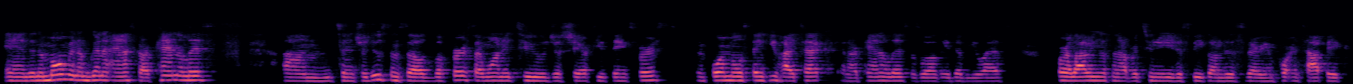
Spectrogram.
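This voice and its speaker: Female panel moderator, low voice, measured with ums, dull lo-fi call audio. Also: level tone. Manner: warm, measured, with frequent ums and restarts.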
